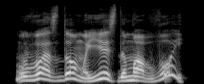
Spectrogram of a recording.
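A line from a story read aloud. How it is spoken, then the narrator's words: Cheerful surprise. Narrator (Russian): весело удивился Чебурек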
